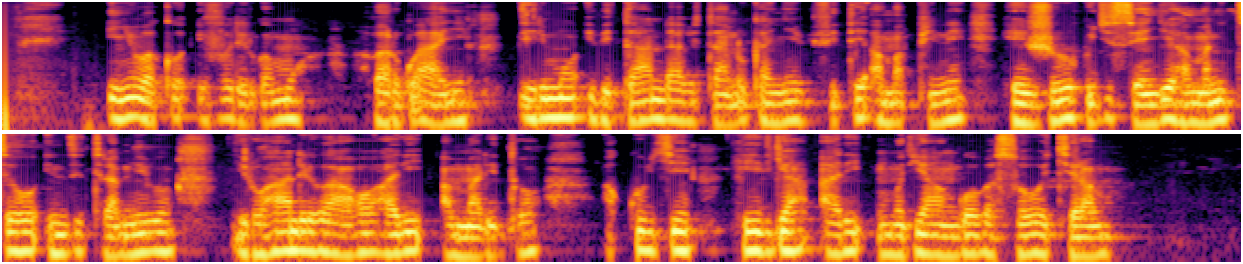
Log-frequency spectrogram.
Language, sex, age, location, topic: Kinyarwanda, male, 25-35, Kigali, health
